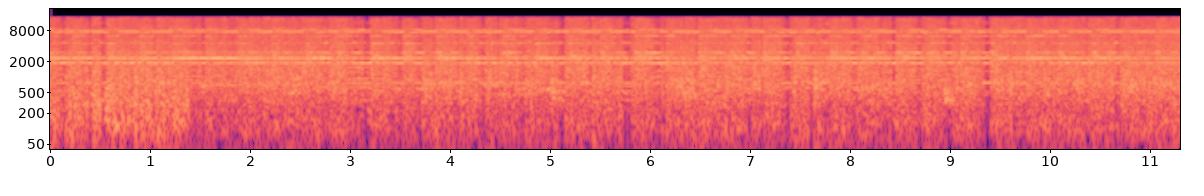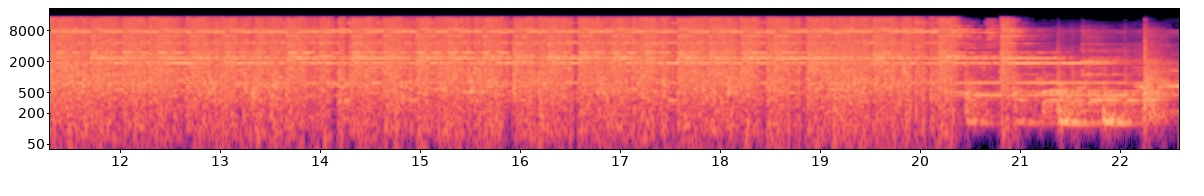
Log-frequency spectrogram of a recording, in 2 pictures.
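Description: Temple bells ringing loudly for the aarti, struck rapidly and without pause into a dense clangour with several steady high ringing tones. The din stops abruptly about twenty seconds in.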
